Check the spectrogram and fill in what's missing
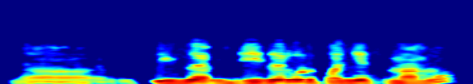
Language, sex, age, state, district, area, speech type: Telugu, male, 18-30, Telangana, Ranga Reddy, urban, conversation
